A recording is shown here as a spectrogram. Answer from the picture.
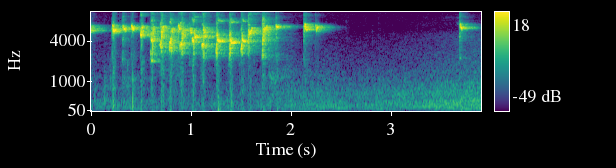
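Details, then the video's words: Lovebird singing to prompt other lovebirds to sing, a rapid run of shrill, high chirps merging into a chattering trill for about two seconds, then a few single sharp chirps after a pause. "full bunyi pancingan love bird"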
